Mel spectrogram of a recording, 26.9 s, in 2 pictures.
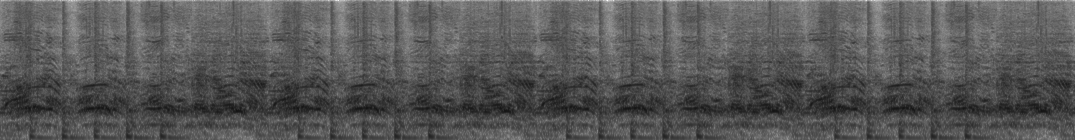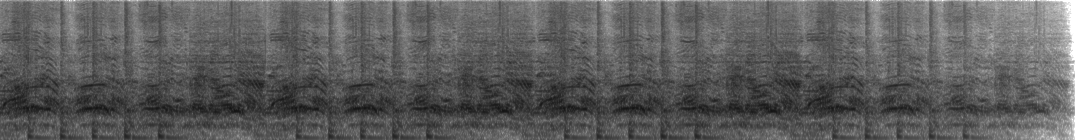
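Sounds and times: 
chanting: 0.0 - 26.8.

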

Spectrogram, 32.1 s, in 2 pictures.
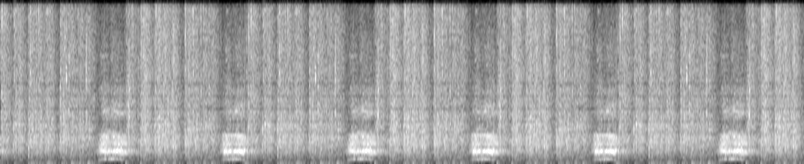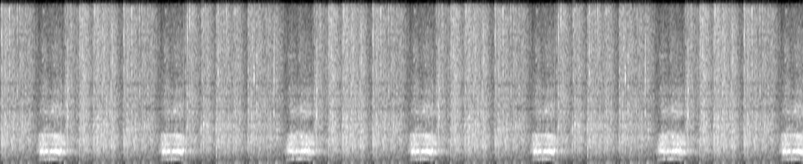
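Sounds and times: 
football fans chanting: 0.0 - 32.1.

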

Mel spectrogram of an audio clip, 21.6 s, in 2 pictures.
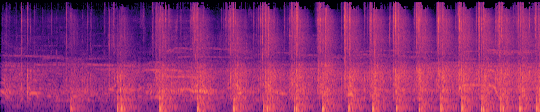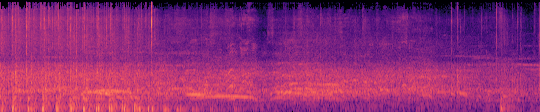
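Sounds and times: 
clapping: 0.0 - 15.4, 16.9 - 21.6
drumming: 1.3 - 15.8.

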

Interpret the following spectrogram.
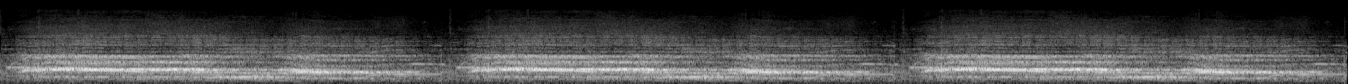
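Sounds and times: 
football crowd chanting: 0.0 - 13.4.

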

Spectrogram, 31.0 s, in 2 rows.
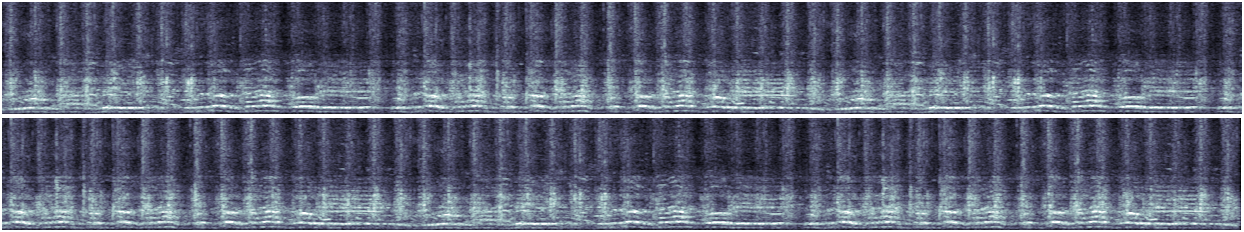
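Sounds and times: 
football fans chanting: 0.0 - 30.9.

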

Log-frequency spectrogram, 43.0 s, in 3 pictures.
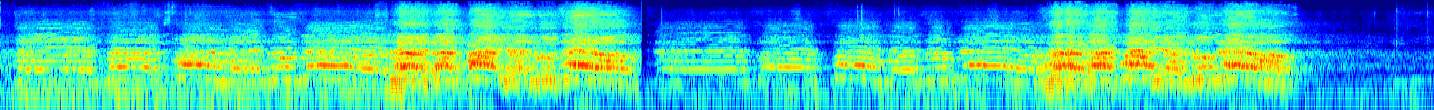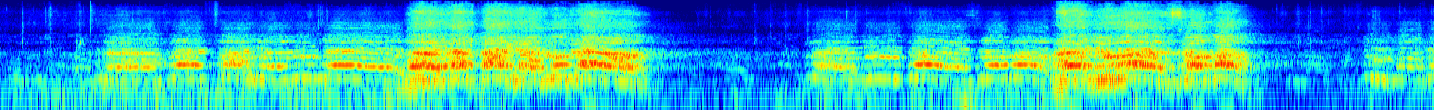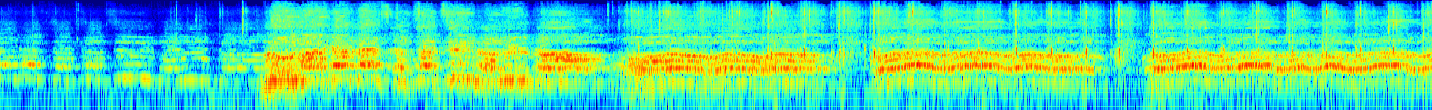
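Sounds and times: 
people shouting la la la and ooh chants: 0.1 - 13.1, 15.3 - 21.1, 22.3 - 43.0.

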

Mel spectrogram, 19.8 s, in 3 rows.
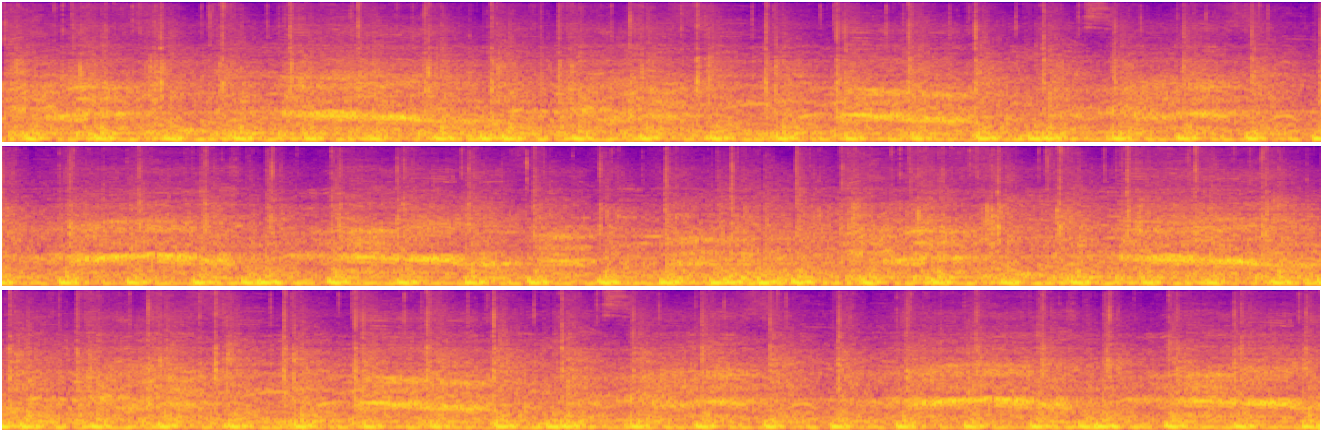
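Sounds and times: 
fans chanting: 0.0 - 19.7.

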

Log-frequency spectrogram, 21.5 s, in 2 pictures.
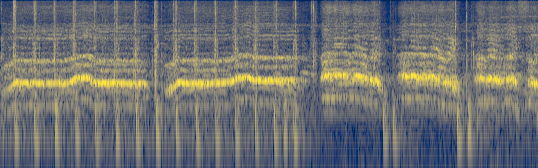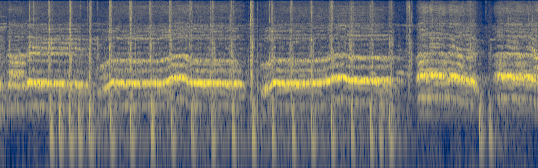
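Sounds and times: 
crowd chanting: 0.0 - 21.5.

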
